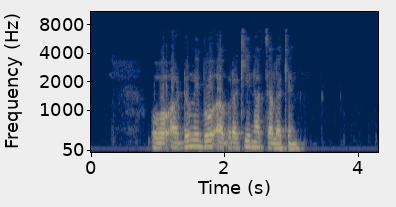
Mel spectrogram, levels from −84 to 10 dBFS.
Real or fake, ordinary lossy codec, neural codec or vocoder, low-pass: real; MP3, 64 kbps; none; 7.2 kHz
